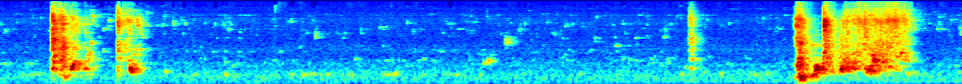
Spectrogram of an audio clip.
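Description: Red devil fish feeding on krill strike the water surface in a few sharp splashes, two early, a single one midway and a longer burst of splashing near the end, with quiet dripping between.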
